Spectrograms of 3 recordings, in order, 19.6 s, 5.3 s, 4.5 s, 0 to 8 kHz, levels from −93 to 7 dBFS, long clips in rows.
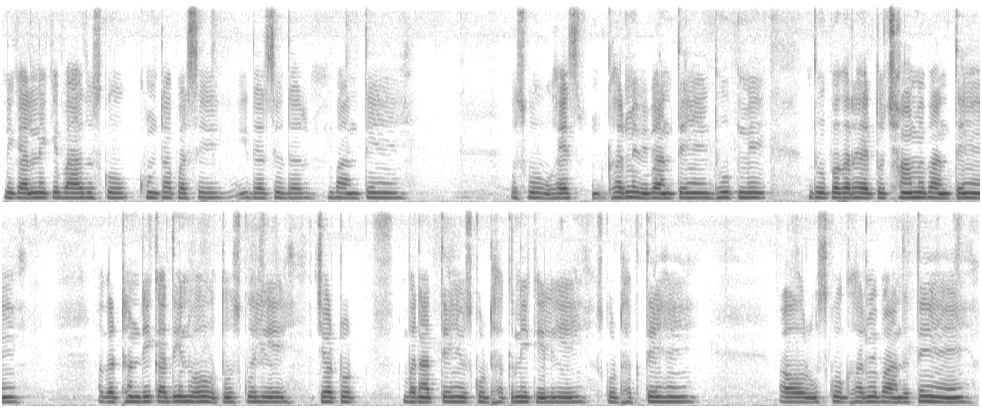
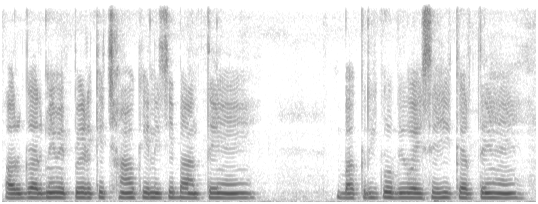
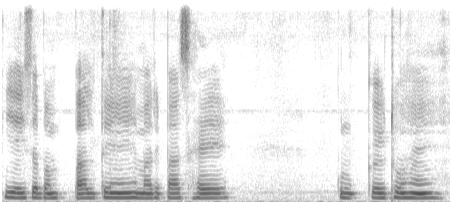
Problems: none marked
